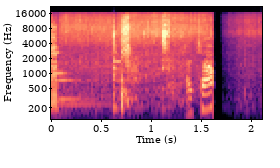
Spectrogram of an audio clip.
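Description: Onion and spice masala sizzling in a large iron kadai while a long-handled ladle stirs and scrapes it around the pan. The sound cuts off suddenly about a second and a half in.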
